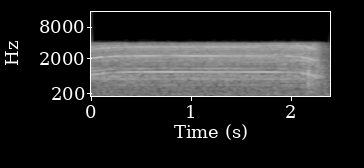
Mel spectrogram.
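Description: A power drill drives short screws while building a Creeper Clone, a steady high whirring motor held for about two seconds before winding down, close and loud with no talk.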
